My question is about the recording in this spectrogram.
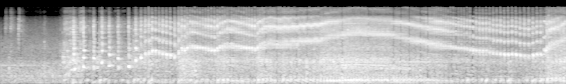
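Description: Briggs & Stratton V-twin engine catching about a second in after a few rough firings, then running with its pitch rising and falling as the throttle is worked by hand at the carburetor. The speed dips near the end and comes back up.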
